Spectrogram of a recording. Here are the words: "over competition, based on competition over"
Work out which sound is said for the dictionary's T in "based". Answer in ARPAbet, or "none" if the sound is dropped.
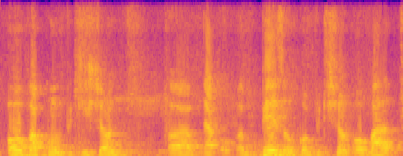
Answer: none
